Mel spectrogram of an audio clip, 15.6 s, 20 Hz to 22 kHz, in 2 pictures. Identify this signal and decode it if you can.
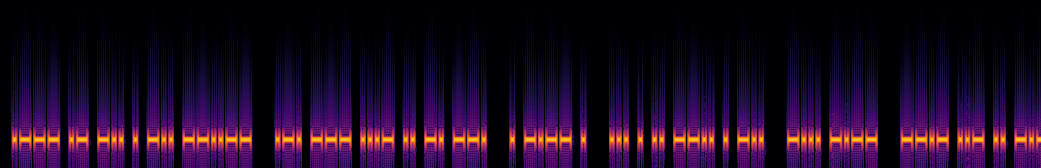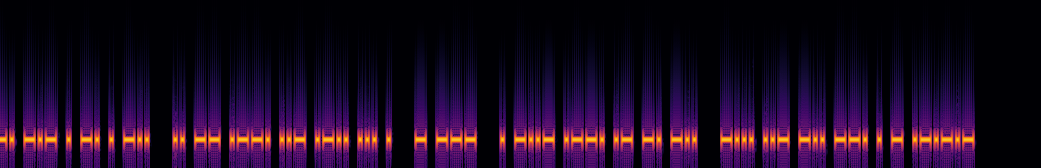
Morse code, heard as a keyed tone, about 46 wpm, 700 Hz. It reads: JADED, ROVING EYE SEIZED BY QUICKENED IMPULSE TO EXPAND BUDGET.
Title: Pangram Challenge v2 - 45wpm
